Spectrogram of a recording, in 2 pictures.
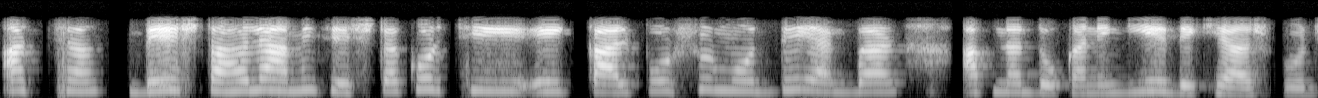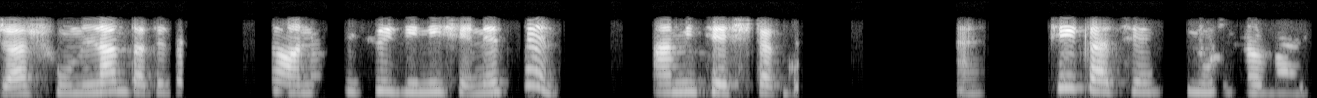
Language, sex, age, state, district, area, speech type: Bengali, female, 60+, West Bengal, Purulia, rural, conversation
